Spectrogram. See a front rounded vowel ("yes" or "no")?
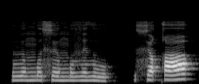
yes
